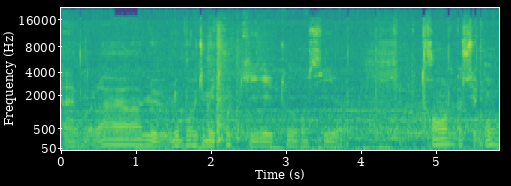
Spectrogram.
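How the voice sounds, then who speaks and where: A man's voice: fairly low pitch, fairly even intonation, unhurried. Chatty French-speaking gamer man, noisy. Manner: chatty, self-mocking, talks to viewers. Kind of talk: casual let's-play commentary. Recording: noticeable background noise.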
